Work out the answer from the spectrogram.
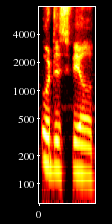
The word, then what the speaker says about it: Huddersfield: Yeah, in Yorkshire, we tend not to pronounce our H's. I'm over in Huddersfield, or Huddersfield, as we probably would pronounce.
